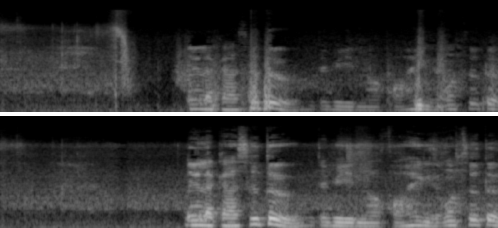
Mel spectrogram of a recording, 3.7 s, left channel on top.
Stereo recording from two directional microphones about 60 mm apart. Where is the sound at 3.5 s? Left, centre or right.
Right.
